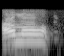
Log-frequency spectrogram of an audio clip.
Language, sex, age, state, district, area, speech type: Odia, male, 60+, Odisha, Gajapati, rural, conversation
